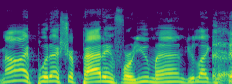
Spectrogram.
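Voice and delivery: mock foreign upholsterer insisting on padding; Zirkistan upholsterer accent. Upholsterer pushing extra padding, mock Zirkistan accent. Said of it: "that was my, uh, accent of, uh, the guy from Zirkistan".

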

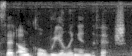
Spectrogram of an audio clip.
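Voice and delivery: ordinary delivery

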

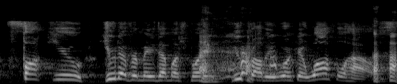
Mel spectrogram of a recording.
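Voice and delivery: high-pitched, jeering heckler imitation; mock troll outrage. Imitating people who attack his free course post, mock outrage. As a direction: hurl it like an indignant troll, hammed-up. Mimicking hostile online trolls.

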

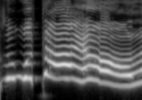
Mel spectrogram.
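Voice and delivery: high, slow, drawn-out mock wail; imitating crying friend. Friend sobbing in the museum, slow mock wail. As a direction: stretch it out like a sobbing art lover. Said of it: "还大哭说".

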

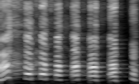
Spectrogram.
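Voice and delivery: high burst of laughter; imitated sleep laughter. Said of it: "He just starts laughing".

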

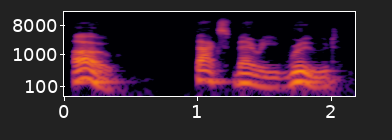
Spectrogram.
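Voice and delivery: ordinary talk

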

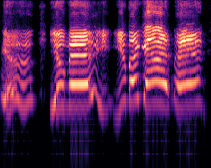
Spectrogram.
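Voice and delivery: high, loud mocking blubber of a crying coach; mock tearful coach. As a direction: ham up the sobbing coach.

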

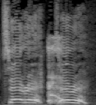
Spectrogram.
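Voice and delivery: mock mum calling Terry; imitating [name]'s mum calling; copying the mum. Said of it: "I'll do me mum".

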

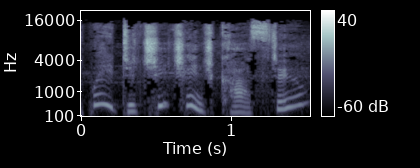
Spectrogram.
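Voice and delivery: high, lightly voiced confused question; puzzled question. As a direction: ask it as if baffled. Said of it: "Josephine earlier said".

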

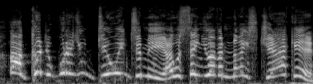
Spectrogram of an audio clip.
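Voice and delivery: shrill, fast, high yelp; high pained shout. Acted. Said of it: "they shout".

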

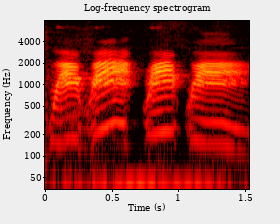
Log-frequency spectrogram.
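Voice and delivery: muffled droning wah-wah of the Peanuts teacher. Retold or imitated. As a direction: drone like the cartoon teacher's garbled voice. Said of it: "the teacher in Peanuts that was like".

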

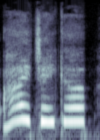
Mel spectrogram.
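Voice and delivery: high called-out greeting; kids shouting hello. Retold or imitated. Mother imitating her kid calling from the audience. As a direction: call it out like a toddler in the audience. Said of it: "they can't shout".

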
